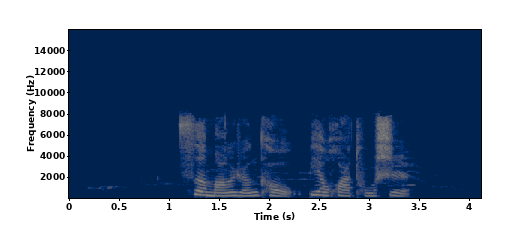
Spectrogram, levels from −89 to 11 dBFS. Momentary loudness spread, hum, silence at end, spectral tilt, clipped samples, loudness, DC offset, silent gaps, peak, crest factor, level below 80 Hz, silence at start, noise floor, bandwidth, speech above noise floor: 10 LU; none; 0.7 s; 0 dB/octave; under 0.1%; -39 LUFS; under 0.1%; none; -22 dBFS; 20 dB; -88 dBFS; 1.1 s; -83 dBFS; 8.4 kHz; 43 dB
